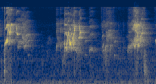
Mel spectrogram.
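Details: Lovebirds kept in a mixed colony cage with finches and quail, lively aviary atmosphere for contest training; three to four harsh, grating squawk bursts, each lasting under half a second.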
